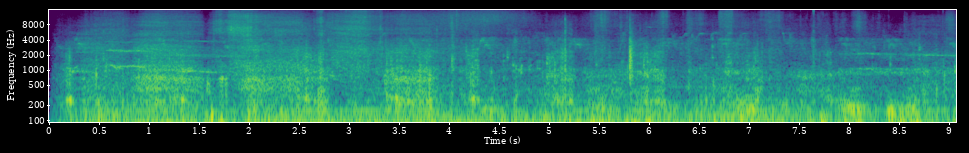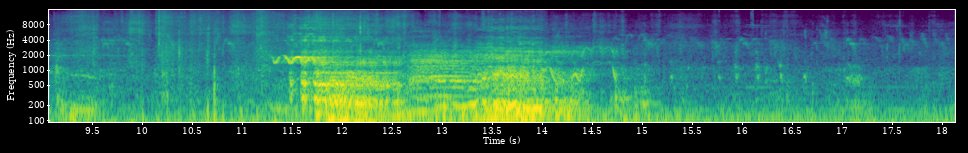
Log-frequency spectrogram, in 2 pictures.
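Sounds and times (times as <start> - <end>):
sheep in a stable: 0.0 - 18.0.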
